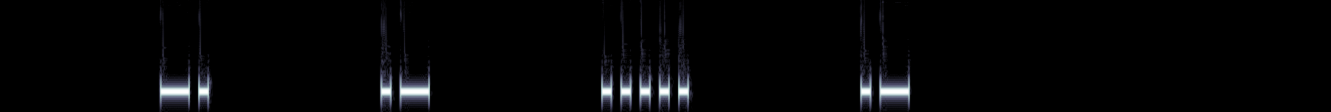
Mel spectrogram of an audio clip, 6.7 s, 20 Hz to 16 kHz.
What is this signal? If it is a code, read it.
Morse code, heard as a keyed tone, about 25 wpm, spaced as for 9 wpm, 700 Hz. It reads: NA5A
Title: USA Call Signs - 4 Characters - 6x Character Spacing - 25wpm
